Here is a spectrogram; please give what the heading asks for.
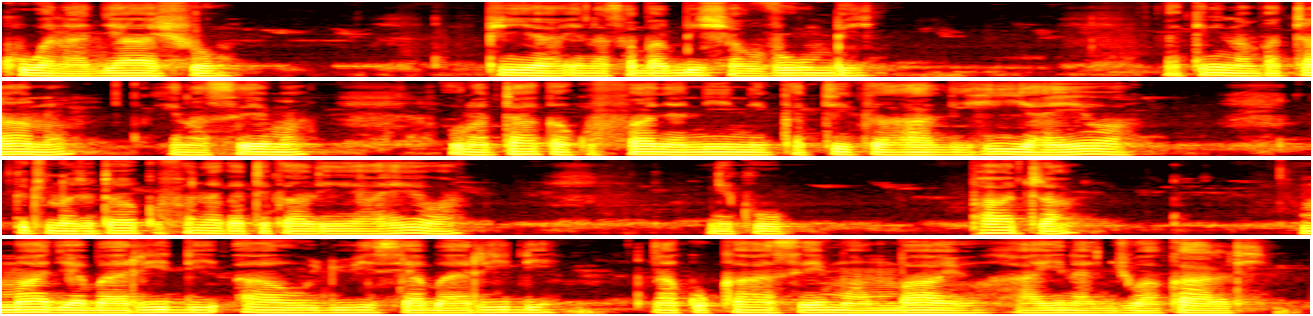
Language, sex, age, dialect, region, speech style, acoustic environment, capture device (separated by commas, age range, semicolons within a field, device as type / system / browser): Swahili, male, 18-24, Tanzania - Dar es Salaam, Tanzania, happy, silence, mobile / Linux / Chrome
